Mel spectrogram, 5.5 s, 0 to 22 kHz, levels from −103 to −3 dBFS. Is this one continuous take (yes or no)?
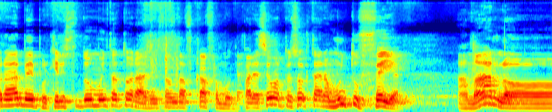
no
